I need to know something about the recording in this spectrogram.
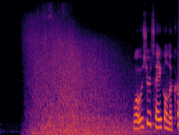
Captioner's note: thunder rumbles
